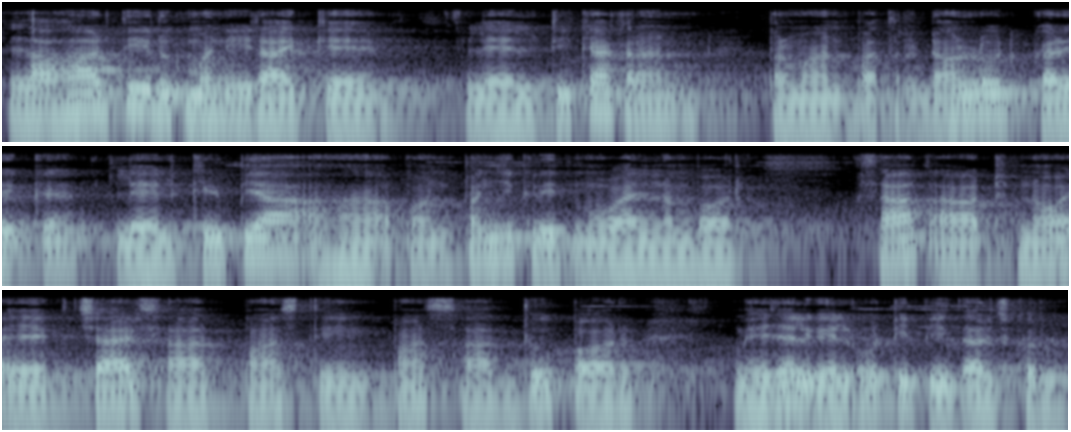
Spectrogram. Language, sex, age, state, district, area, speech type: Maithili, male, 18-30, Bihar, Madhubani, rural, read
